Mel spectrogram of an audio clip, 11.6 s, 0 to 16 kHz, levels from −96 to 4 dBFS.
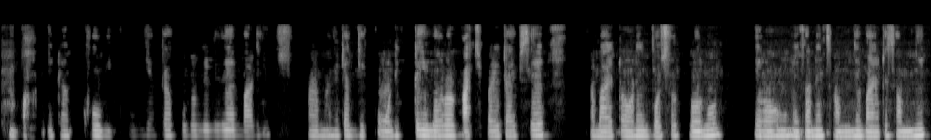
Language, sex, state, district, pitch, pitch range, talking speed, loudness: Bengali, male, West Bengal, Jhargram, 135 Hz, 130-140 Hz, 125 wpm, -28 LUFS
